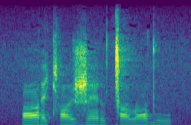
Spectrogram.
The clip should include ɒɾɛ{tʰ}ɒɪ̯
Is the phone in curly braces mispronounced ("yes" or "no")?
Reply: yes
